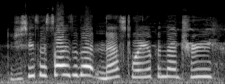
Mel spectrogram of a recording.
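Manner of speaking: high and loud, amazed at the nest; excited. Real, not acted. Vlogger amazed by a huge bird nest, excited exclaim. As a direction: burst out in wonder, way up high.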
